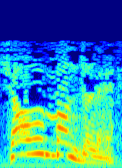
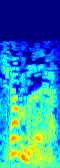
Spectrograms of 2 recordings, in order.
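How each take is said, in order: First: The name is said letter by letter, in full. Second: The name is said short, as two syllables. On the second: "the name Chumley is in no way pronounced the way it is spelled"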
